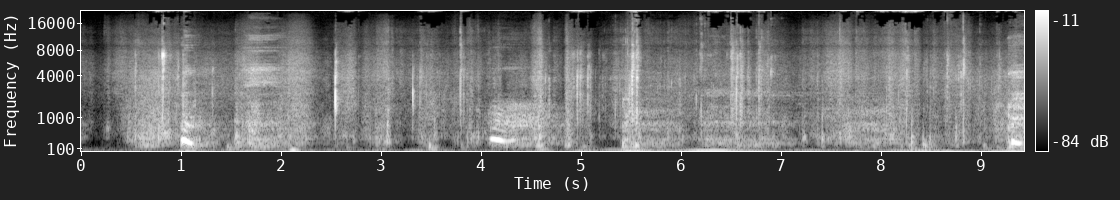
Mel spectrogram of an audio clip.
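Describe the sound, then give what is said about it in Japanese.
Irregular rustling and small clicks as ankle shackles with a long, soft glass-fibre cord are fastened, with soft handling noises and a few sharper snaps spread across the whole stretch. “とりあえず紐付きの足かせをつけさせてもらうね。”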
